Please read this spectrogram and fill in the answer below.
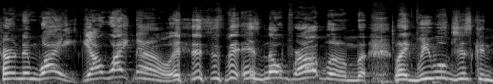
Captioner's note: laugh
